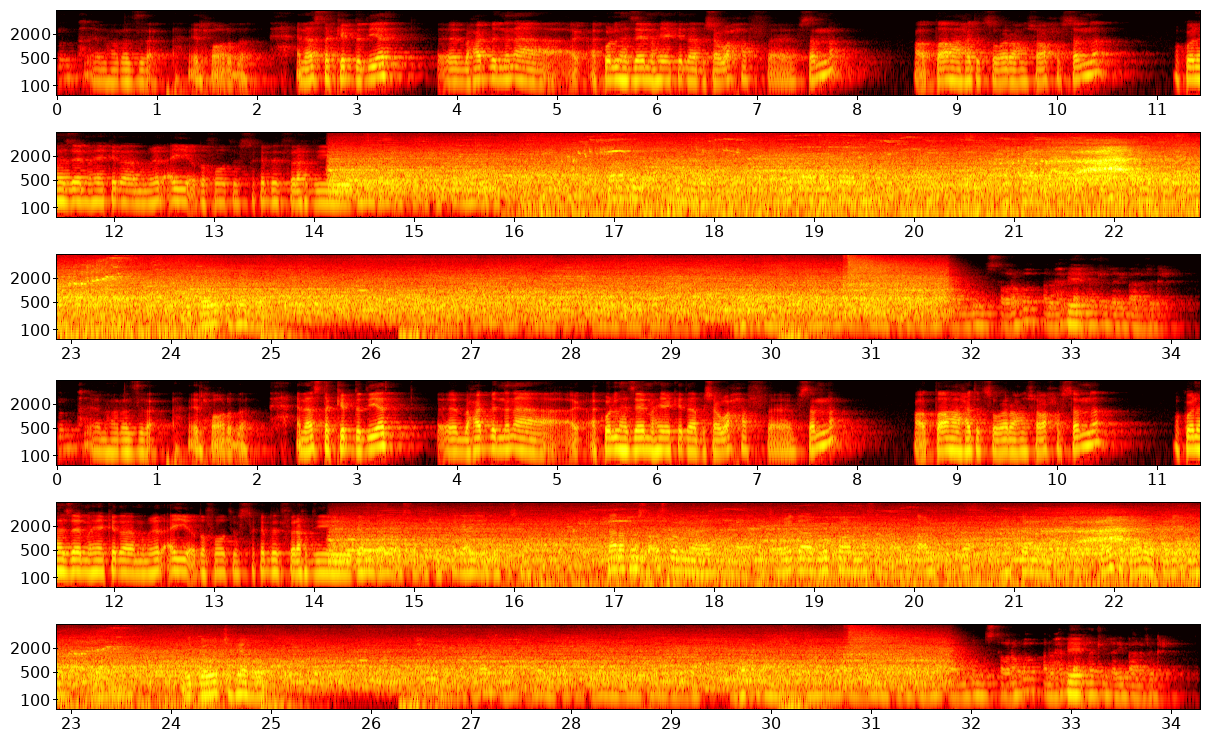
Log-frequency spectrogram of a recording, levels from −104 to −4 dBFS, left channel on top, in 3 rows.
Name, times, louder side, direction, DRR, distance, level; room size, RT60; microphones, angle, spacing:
voice 1, 0.3-3.3 3.8-7.8 8.6-10.4 11.3-16.2 16.9-23.6 24.1-25.2 33.0-33.1, right 3 dB, 30° right, 6 dB, 0.3 m, -37 dB
sound 1, 14.1-31.8, left 2 dB, 45° left, 0.7 m, -33 dB
sound 2, 15.9-24.5, left 8 dB, 85° left, 0.4 m, -32 dB
voice 2, 16.9-17.7 26.4-33.8, right 2 dB, 70° right, 0 dB, 1.9 m, -43 dB
sound 3, 24.9-25.4 26.3-26.8 28.4-29.0 30.1-30.7, equal, 25° left, 2.1 m, -49 dB
8.6 x 6.5 x 2.9 m, 0.89 s
head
